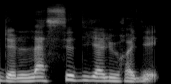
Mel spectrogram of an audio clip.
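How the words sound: It is said smoothly and confidently. The seller knows the product well. The speaker calls it right. "ça se fait avec beaucoup plus de fluidité si on dit"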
